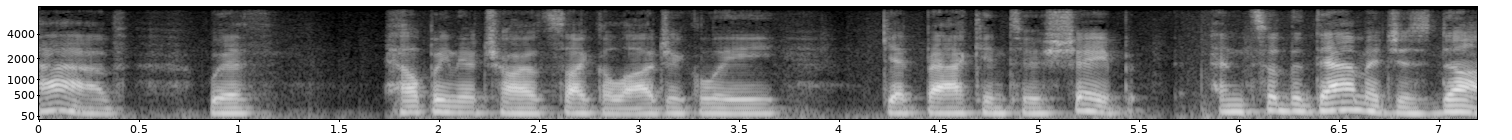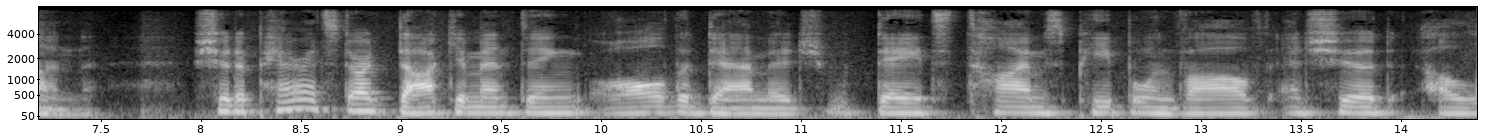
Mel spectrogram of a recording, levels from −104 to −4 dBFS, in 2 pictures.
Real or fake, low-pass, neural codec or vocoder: real; 7.2 kHz; none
